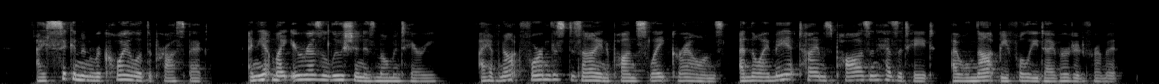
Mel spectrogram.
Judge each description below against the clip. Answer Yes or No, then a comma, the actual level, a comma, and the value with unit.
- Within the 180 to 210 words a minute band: Yes, average, 200 wpm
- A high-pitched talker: No, medium, 170 Hz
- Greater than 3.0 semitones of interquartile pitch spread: Yes, average, 4.2 semitones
